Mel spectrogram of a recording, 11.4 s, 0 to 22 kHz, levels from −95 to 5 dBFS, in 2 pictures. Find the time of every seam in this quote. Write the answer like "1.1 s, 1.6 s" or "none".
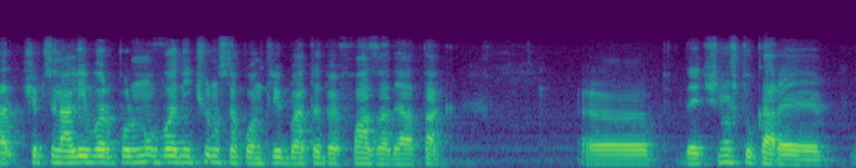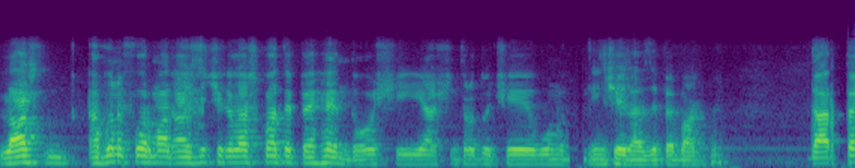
2.2 s, 5.6 s, 6.5 s, 6.8 s, 7.7 s, 9.5 s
